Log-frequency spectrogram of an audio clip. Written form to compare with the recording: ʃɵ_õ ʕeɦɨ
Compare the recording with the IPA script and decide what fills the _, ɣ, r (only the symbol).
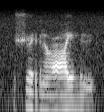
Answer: r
